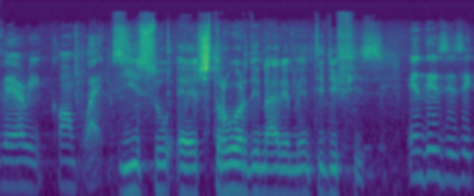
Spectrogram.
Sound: speaking portuguese

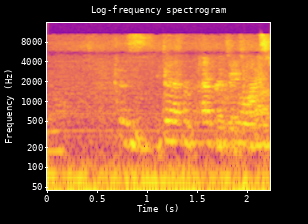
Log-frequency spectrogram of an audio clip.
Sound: students talking

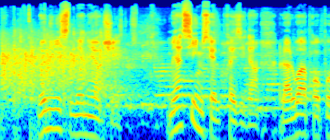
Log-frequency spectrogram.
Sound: applause

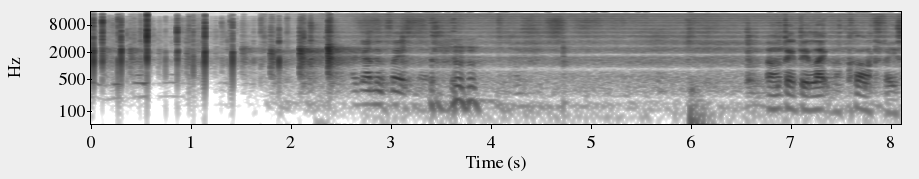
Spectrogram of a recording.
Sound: applause; laughter

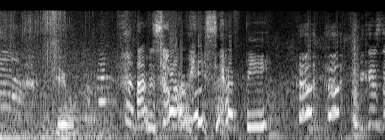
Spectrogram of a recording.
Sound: laughs

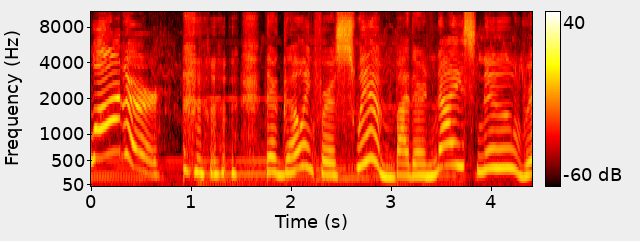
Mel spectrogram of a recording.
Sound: chuckling

